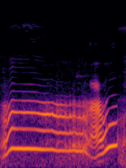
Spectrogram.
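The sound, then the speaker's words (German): A dog howls in one long, sustained wail that sounds like a small wolf, rising, holding steady, dipping and swooping back up, loud with no one talking. “Aber ich höre einen Hund, aber nicht zu knapp hier. Der jault aber ganz schön rum. Hört sich an wie ein kleiner Wolf.”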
